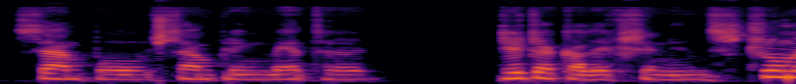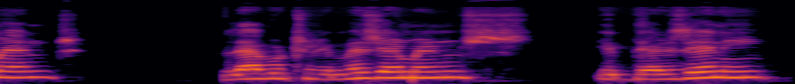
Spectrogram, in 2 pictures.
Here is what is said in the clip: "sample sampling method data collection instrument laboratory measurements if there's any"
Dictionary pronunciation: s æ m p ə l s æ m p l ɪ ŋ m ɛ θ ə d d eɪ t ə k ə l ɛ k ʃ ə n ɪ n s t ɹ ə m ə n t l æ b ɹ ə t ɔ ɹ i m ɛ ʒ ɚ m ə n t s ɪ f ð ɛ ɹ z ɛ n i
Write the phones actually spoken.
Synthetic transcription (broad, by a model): s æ m p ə l s æ m p l ɪ ŋ m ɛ t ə d d eɪ t ə k ə l ɛ k ʃ ə n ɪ n s t ɹ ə m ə n t l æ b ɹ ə t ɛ ɹ i m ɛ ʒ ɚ m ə n t s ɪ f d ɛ ɹ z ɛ n i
